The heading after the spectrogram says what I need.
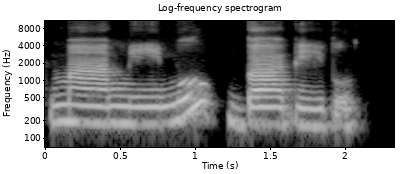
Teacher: Okay, settle bagi bibir yang terbuka. Bibir rapat, nak bunyikan dua huruf ni mim dengan ba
